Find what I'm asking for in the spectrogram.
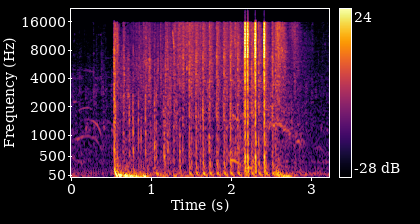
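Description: Sustained gunfire in Call of Duty WW2 erupts after a quiet half-second, rapid machine-gun bursts and rifle shots crackling close and loud, with a denser volley of sharp reports near the end.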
